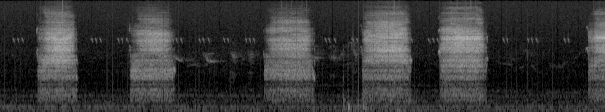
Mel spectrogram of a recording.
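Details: Wild barn owl chick feeding on a rodent at its nest gives six loud rasping hisses roughly every second, with a brief knock and faint high ticking in between.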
